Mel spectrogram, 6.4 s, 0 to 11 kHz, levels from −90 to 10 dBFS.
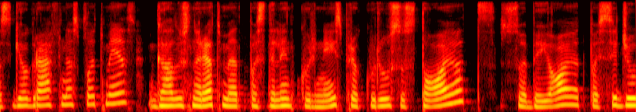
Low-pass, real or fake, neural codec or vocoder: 9.9 kHz; real; none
